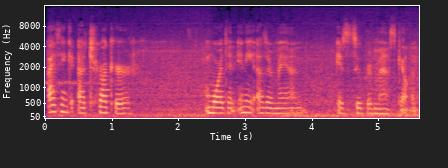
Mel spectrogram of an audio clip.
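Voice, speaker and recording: A woman shares an opinion in a casual, unscripted way. Her voice is slightly low and very even in tone, on a noisy archival recording with vehicle ambience. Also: unhurried. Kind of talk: casual opinion, speaking off the cuff.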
